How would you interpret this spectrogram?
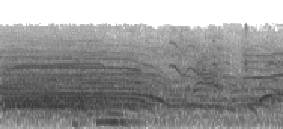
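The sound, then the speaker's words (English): A large crowd at a Trump rally cheers and whoops continuously, many voices overlapping in a loud, sustained roar with rising and falling shouts, fading slightly midway before swelling again. “Trump conducted a sort of applause meter test at the start to gauge the makeup of the crowd.”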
